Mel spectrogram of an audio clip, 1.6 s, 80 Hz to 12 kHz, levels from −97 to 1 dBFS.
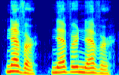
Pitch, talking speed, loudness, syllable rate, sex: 200 Hz, 115 wpm, -18 LUFS, 4.9 syllables/s, female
